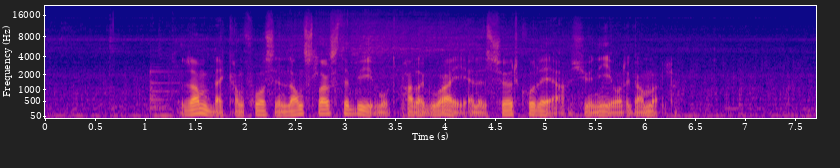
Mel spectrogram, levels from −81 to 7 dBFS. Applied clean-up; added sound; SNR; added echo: none; Frying (food) / Dishes, pots, and pans; 20 dB; none.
